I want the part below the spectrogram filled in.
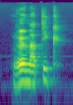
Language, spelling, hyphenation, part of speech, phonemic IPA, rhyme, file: Dutch, reumatiek, reu‧ma‧tiek, noun, /ˌrøː.maːˈtik/, -ik, Nl-reumatiek.ogg
- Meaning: rheumatism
